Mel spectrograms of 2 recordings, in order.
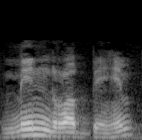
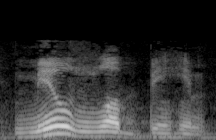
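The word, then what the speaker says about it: مِنْ رَبِّهِمْ: So you don't say min rabbihim, you drop it. You drop the noon and you merge the meme with the ra. And you say, mil rabbihim, mil rabbihim, immediately.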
